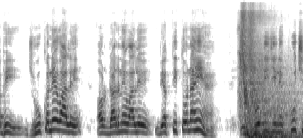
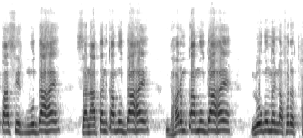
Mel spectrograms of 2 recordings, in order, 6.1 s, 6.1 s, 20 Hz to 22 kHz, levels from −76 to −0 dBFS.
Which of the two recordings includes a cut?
first; 1 cut; at 4.9 s

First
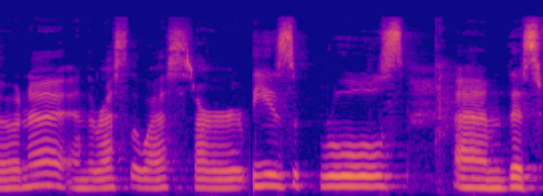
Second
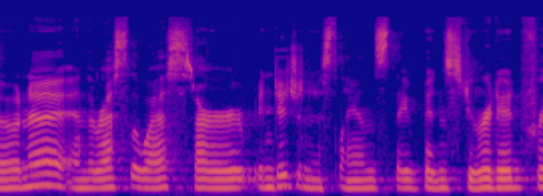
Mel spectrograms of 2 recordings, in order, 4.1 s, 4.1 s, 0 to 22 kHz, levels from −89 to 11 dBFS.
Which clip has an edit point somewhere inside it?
second; 1 cut; at 1.9 s

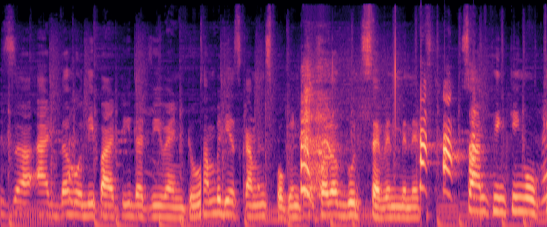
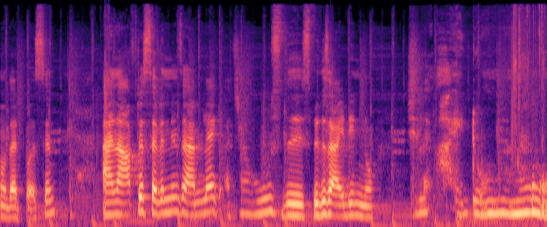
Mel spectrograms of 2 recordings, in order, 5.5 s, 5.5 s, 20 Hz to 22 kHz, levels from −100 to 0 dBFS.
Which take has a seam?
first; 1 cut; at 2.0 s

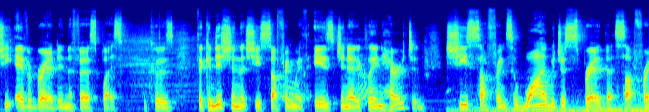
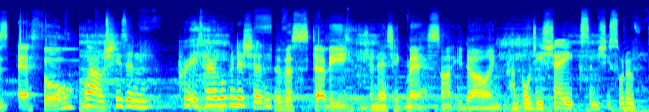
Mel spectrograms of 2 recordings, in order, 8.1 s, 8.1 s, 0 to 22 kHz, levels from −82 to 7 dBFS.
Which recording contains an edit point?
second; 3 cuts; at 1.0 s, 3.4 s, 6.4 s

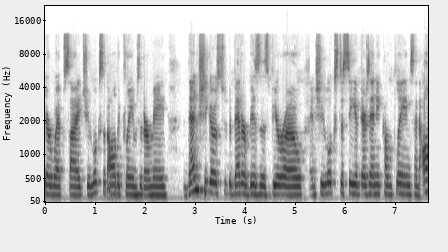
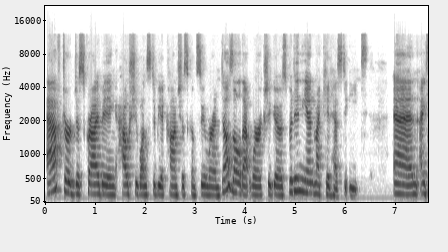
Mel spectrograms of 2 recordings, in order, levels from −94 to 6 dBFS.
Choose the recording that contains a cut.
first; 1 cut; at 5.4 s

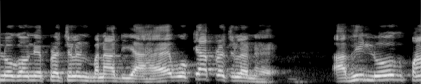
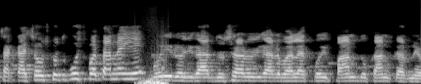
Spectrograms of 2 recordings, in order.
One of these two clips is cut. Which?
second; 1 cut; at 1.5 s

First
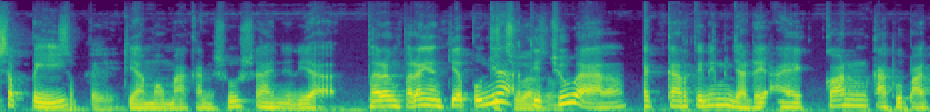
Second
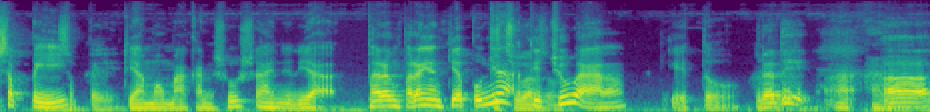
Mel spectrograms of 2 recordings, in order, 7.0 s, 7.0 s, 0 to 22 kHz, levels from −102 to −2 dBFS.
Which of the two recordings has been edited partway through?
first; 1 cut; at 4.9 s

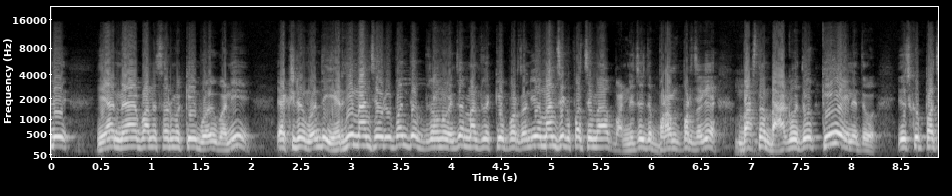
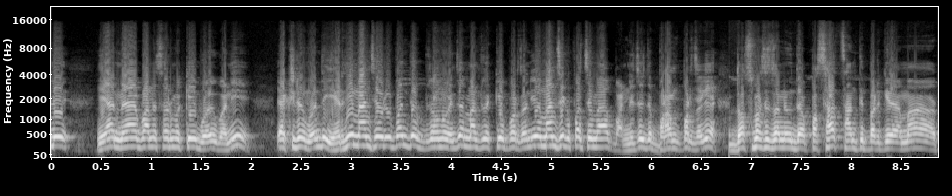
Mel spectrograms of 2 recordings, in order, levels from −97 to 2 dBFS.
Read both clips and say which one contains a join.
second; 1 cut; at 6.7 s

